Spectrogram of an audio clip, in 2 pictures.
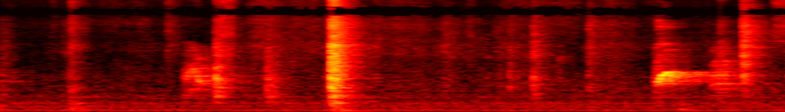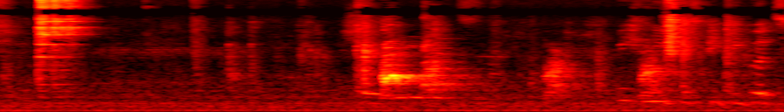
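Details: A dog giving scattered barks and short whiny yelps, with a few sharp knocks and clatters between them and quiet gaps between bursts.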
